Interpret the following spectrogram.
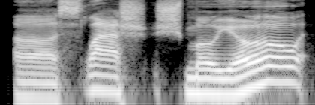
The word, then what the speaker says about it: Schmoyoho: But you can look at our YouTube videos or our TikToks at /Schmoyoho, SCHMOYOHO, accent on the yo.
